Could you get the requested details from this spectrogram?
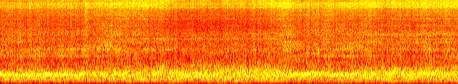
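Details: Kerosene torpedo heater, seven years old, after service for hard starting blamed on fuel left over winter: smooth steady roar of fan and flame, no rattle, buzz or surging; pump now much quieter, running normally.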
